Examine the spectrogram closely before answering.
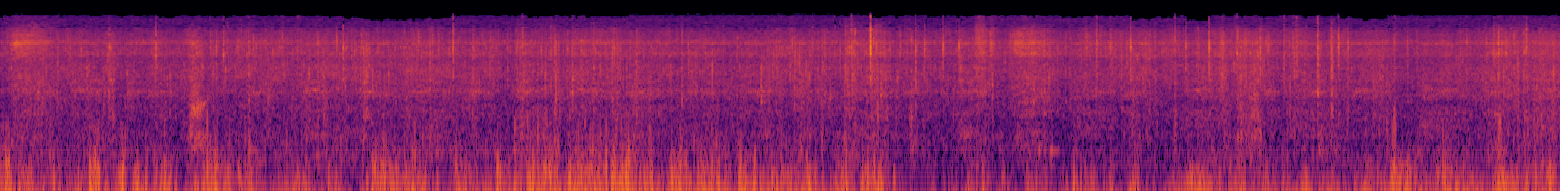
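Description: Wind rumbles loudly against a microphone while riding.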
